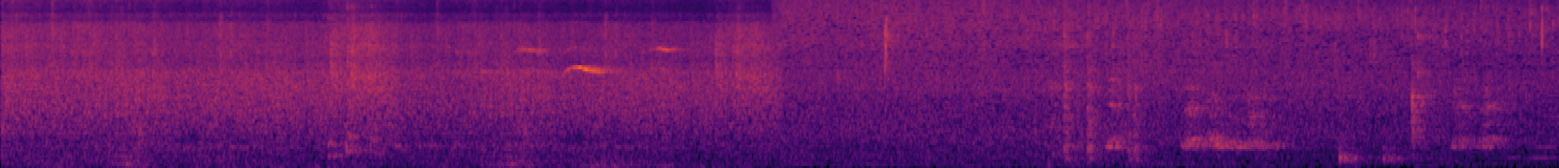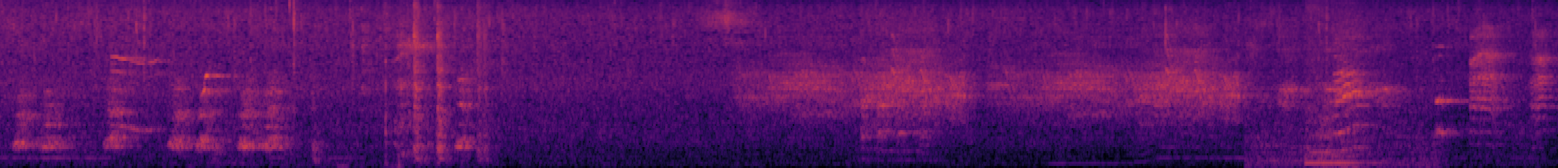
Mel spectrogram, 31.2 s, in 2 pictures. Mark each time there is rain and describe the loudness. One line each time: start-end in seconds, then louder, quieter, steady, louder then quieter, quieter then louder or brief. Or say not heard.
0.0-31.1 quieter.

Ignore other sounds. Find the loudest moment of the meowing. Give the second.
29 s.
